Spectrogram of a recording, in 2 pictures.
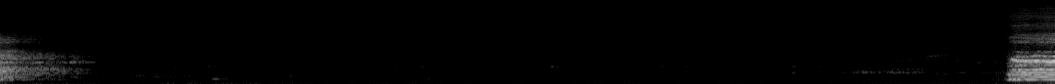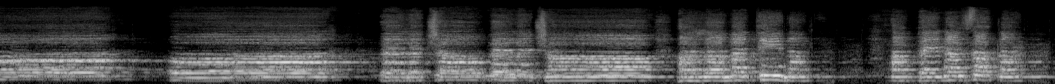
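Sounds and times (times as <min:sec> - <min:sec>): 
three-part mixed choir singing: 0:00.0 - 0:00.8, 0:10.0 - 0:21.0.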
